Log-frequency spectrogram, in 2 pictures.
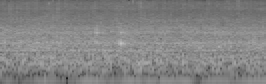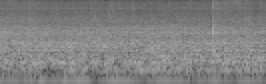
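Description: Chicken pieces and sliced onion sizzling steadily in a frying pan with teriyaki sauce, a soft even crackle; a couple of faint clicks about a second in.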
